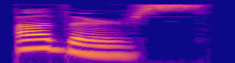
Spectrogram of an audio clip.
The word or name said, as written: other's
